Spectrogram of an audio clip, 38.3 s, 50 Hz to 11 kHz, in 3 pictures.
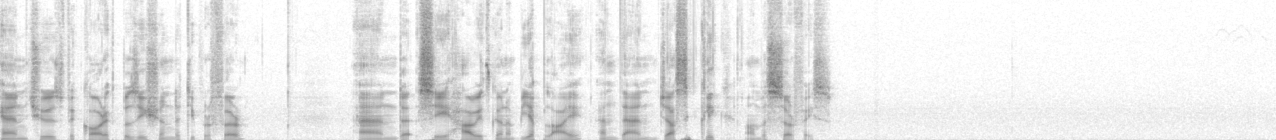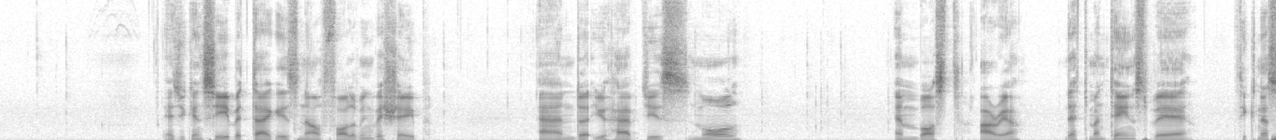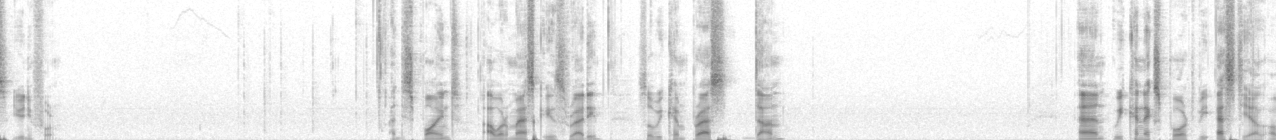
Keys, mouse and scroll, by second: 0.3 scroll up 1, 0.7 shift+middle click, 1.0 middle click, 1.5 scroll down 1, 3.6 f, 8.7 click, 12.2 click, 13.4 middle click, 17.2 middle click, 19.3 scroll up 2, 19.7 shift+middle click, 20.0 middle click, 20.4 scroll up 2, 20.8 shift+middle click, 21.1 middle click, 22.2 middle click, 22.4 shift+middle click, 24.0 middle click, 27.4-27.9 scroll down 3, 27.9 shift+middle click, 28.3 middle click, 29.1 shift+middle click, 29.4 middle click, 29.6 shift+middle click, 33.6 click.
